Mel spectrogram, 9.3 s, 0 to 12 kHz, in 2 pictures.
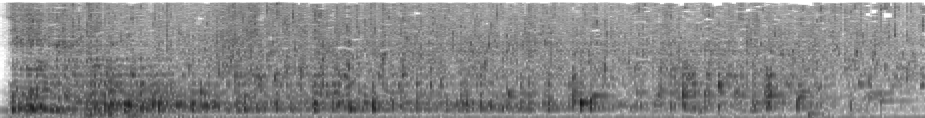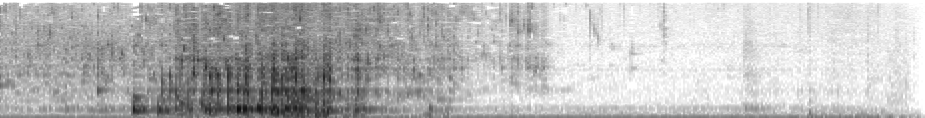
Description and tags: This was recorded from the Rosen Centre in Orlando, Florida, United States, July 2009. Tank valve is off.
